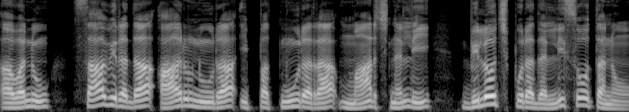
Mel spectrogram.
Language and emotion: Kannada, neutral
